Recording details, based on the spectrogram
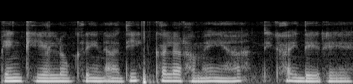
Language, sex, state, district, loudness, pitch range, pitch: Hindi, male, Himachal Pradesh, Shimla, -17 LUFS, 145-160 Hz, 150 Hz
